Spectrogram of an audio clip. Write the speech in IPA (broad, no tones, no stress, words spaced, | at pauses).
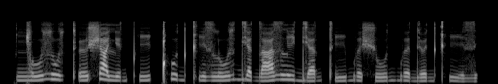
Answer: ŋ͡ǀuz uztʼʏʃa lʲɘdpʰiǃʰud kʼizluzdʲa dazli dʲad tʼibɘ ʃudbɘ dʏdkʰiz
